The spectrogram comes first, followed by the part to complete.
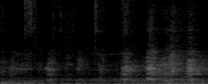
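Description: A small dog panting faintly, a few short breaths.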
